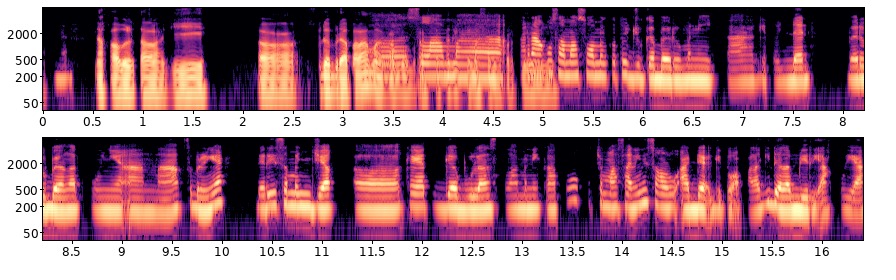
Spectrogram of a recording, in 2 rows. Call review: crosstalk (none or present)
present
